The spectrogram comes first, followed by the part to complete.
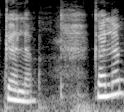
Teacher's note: iki dənə saitimiz var və ikisi də incə saitdir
